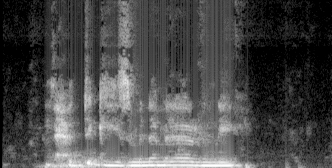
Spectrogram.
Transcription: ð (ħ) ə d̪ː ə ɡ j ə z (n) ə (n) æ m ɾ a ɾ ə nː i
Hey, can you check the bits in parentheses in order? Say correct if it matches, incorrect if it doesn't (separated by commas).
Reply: correct, incorrect, correct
